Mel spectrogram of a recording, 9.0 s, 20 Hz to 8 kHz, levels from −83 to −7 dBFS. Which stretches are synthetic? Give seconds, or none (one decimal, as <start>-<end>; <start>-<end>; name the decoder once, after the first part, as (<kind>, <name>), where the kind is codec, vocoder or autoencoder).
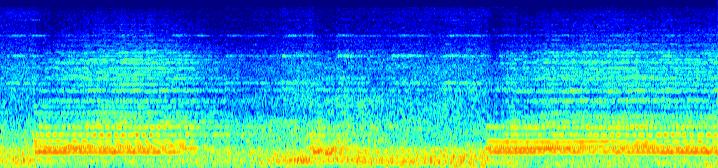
4.0-5.1 (vocoder, Vocos)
